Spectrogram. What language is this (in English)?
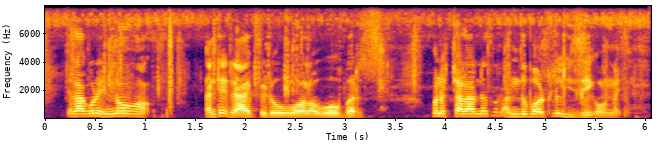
Telugu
